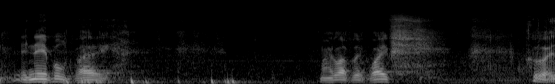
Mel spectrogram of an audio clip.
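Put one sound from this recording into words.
An elderly man speaks slowly into a microphone, in pauses.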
